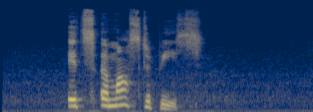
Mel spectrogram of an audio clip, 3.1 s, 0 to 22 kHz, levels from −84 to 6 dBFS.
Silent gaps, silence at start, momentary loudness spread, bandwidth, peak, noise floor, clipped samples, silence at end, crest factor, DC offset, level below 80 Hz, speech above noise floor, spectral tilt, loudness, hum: none; 0.7 s; 15 LU; 16 kHz; -2 dBFS; -56 dBFS; under 0.1%; 1.15 s; 20 dB; under 0.1%; -56 dBFS; 38 dB; -3.5 dB/octave; -19 LUFS; none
